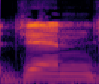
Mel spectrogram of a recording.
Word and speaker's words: djinn: And the D is silent. So the djinn jizz right up in her.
